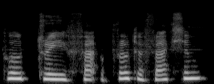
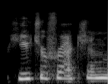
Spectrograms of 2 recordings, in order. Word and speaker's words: putrefaction: So there is so much, I always have trouble pronouncing this word correctly. It is putrefaction. Say that for me, Sarah. Putrefaction, maybe? Putrefaction.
